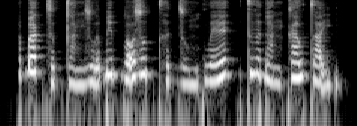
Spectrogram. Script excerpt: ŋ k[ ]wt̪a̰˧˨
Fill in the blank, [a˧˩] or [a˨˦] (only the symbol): a˨˦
